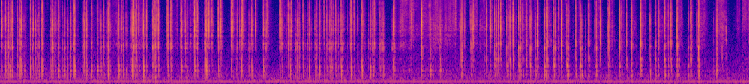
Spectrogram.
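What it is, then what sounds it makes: Plastic spray bottle tapped and scratched with nails. Long acrylic nails tap and scratch the front label area of a pink plastic rosewater spray bottle filled with liquid. The result is a rapid, dense stream of sharp, bright clicks and scrapes that die away almost instantly, over a faint, steady low hum.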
